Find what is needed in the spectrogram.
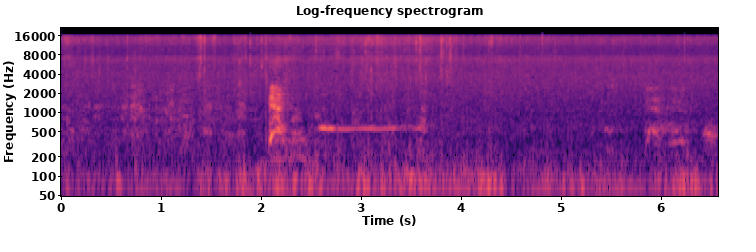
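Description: A dog gives one sharp bark or yelp about two seconds in, followed by a steady, even-pitched whine lasting about a second.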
